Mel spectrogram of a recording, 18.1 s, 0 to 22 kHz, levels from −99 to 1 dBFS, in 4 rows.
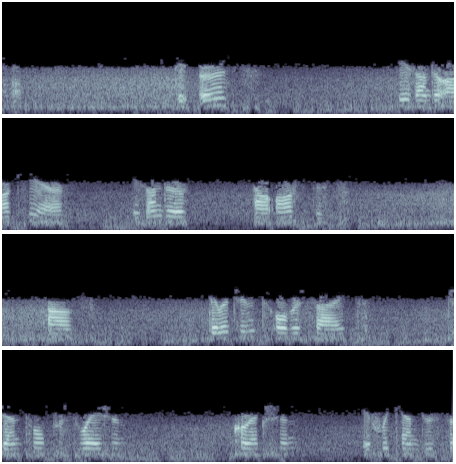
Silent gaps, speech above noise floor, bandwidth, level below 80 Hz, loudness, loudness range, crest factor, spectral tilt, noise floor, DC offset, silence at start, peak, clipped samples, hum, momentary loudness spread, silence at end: none; 21 dB; 3.3 kHz; -58 dBFS; -24 LUFS; 4 LU; 20 dB; 1.5 dB/octave; -44 dBFS; under 0.1%; 0 s; -6 dBFS; under 0.1%; none; 22 LU; 0 s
